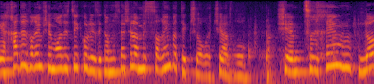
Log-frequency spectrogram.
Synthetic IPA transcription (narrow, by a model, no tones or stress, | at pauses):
eχad̪ad̪vaʁimʃemeodatikulizeɡamnoseʃe̞lamesaʁimbat̪ikʃo̞ʁe̞tʃeavʁuʃeemt͡sʁiχimlo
